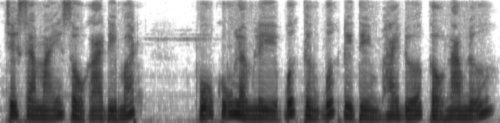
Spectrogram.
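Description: A woman narrating a story in an audiobook with steady, even delivery. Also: low voice, normal speed, no echo, faint music behind.

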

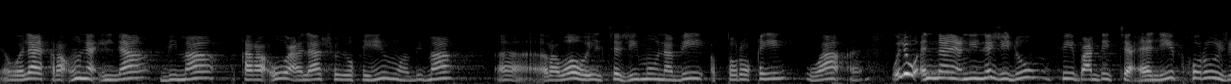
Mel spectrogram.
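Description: A woman teaching Quran recitation rules, explaining slowly and repeating phrases with checking questions. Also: a little high. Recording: dull lo-fi sound in a reverberant hall.

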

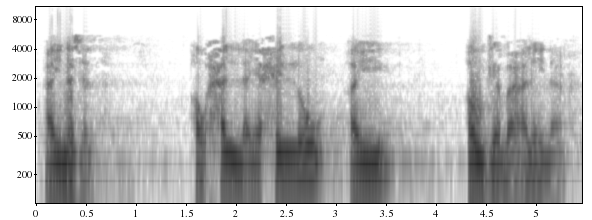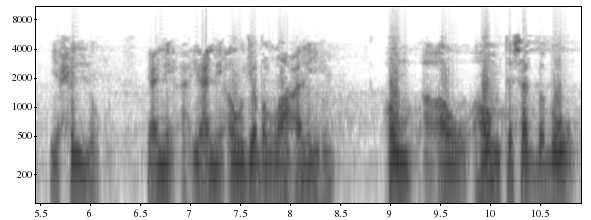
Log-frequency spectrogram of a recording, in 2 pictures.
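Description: A man with a deeply gravelly, husky voice teaches a scriptural commentary lesson. He reads a passage aloud, then explains it patiently and repeats key words. The sound is muffled and lo-fi, with a long hall echo. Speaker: Islamic scholar teaching Quran commentary.

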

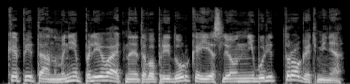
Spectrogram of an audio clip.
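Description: A man's voice: mid-range voice, animated, fast talker, dry recording, clean studio sound, voice pushed up, lightly acted. A man voicing a tough, blunt young female first officer who talks in a brash, indignant, coarse way in an audiobook.

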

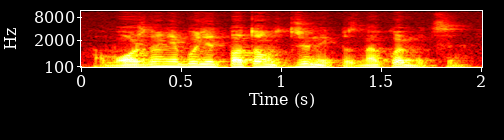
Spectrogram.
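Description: A man's voice: fairly low pitch, expressive, racing, warm tone, lightly acted. A man voicing a dim-witted young male policeman, naive and questioning. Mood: curious.

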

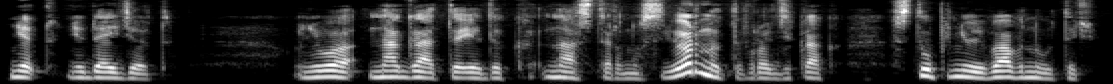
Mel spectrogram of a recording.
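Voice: medium pitch, normal speed, darkish tone, dry recording, voice pushed down, natural voice. A narrator voicing a stubborn, simple-minded young man who rambles in rustic, colloquial speech. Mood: rambling.

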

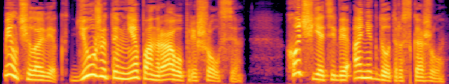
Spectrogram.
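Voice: mid-range voice, very animated, moderate pace, a bit bright, dry recording, studio quality. A reader voicing an older village shepherd, folksy and fond of drink, for an audiobook. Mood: friendly. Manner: folksy rural speech.

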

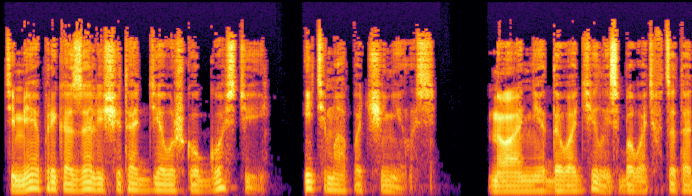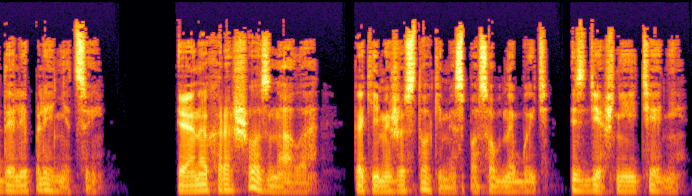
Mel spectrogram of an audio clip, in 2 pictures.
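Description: Man, audiobook narrator, very deep voice, dry close sound, measured. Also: steady tone, husky, no echo. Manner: measured, deliberate storytelling. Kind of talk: scripted narration.

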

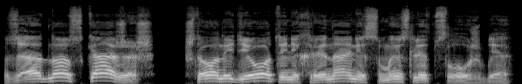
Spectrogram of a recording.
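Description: A man's voice: mid-range voice, animated, takes it slowly, fairly bright tone, dry recording. A man voicing a phlegmatic older male guard, a grandfather, in an audiobook. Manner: phlegmatic, dry.

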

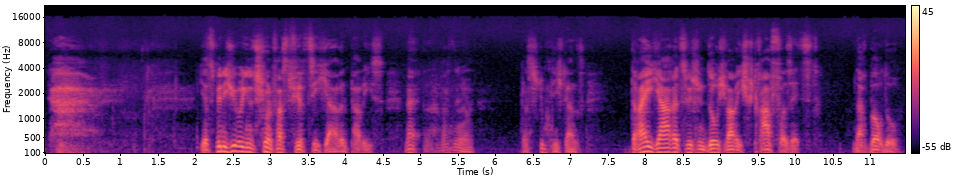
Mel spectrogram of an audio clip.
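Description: An actor in a 1950s German radio play as a genial, wily older male police commissioner, jovial, chatty and slyly probing, with a husky voice. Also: low voice, sing-song, a little slow, long pauses, heavily acted. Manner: jovial, chatty, sly probing with little chuckles.

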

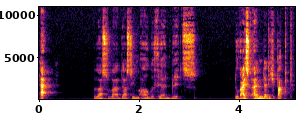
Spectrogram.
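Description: In a 1960s German radio drama, an older actor voices a sick, overbearing industrialist patriarch who is irascible and hungry for power, speaking in clipped, emphatic, declamatory lines with fervent urgency. His medium-pitched voice is very animated, unhurried, and fairly bright.

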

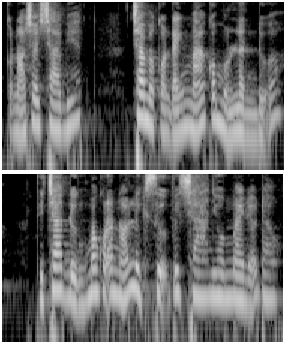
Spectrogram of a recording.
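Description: A woman's voice: mid-range voice, quick pace, dark tone, close to an everyday voice. A woman voicing a young adult son who speaks earnestly and protectively of his mother. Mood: reproachful. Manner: earnest, reproachful.

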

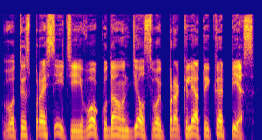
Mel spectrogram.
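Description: A man's voice: a little high, expressive, brisk, creaky, no room sound, voice pushed up. A sarcastic ship's cook, played by a male audiobook reader, mocking and smug in his delivery. The sound is dry and close, with no room around it.

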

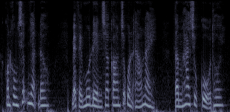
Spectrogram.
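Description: A woman's voice: mid-range voice, a little fast, warm tone, breathy edge, natural voice. A woman voicing an arrogant young married woman who scolds and screeches insults. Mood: furious.

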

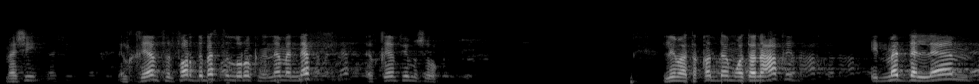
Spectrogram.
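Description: Male Egyptian teacher, slightly high voice, explains an old text in a casual way, dull lo-fi recording. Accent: Egyptian Arabic. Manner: explains text in colloquial asides, often asks rhetorical questions. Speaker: religious teacher. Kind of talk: Islamic jurisprudence lesson.

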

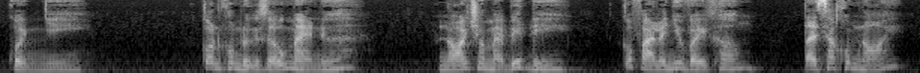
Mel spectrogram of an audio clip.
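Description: A loving, protective mother in an audiobook romance, voiced by a woman narrator, soft-spoken and pleading with her child. Her voice is a touch low. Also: moderate pace, natural voice. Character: protective middle-aged mother, tender and grieving.

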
